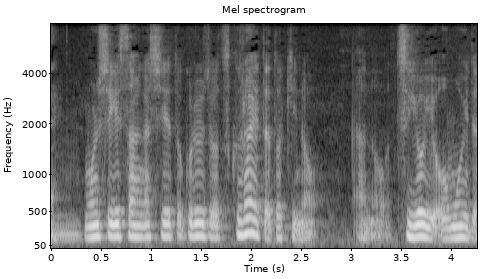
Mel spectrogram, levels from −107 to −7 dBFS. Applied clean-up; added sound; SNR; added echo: none; none; none; none.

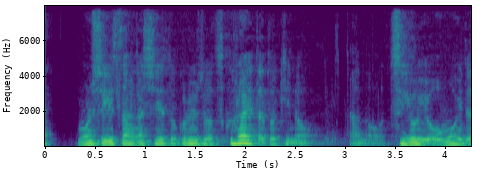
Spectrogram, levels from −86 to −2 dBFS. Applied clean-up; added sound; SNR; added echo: neural separator model SepFormer DNS4.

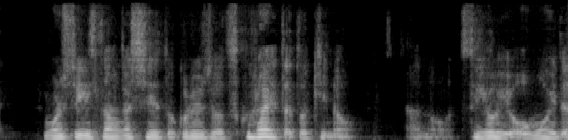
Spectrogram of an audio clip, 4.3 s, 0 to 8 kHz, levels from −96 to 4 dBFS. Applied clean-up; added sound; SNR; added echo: neural mask model DeepFilterNet 3.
